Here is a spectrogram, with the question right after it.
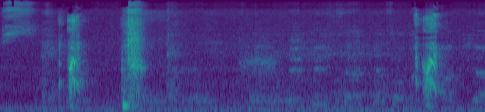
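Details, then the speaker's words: Newborn baby hiccups: three brief, abrupt catching sounds over a few seconds, with soft room noise between them. "had the hiccups? Yeah, do you had the hiccups?"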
